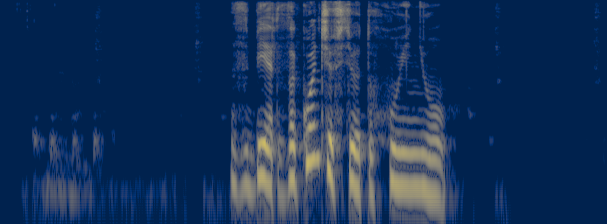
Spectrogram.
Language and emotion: Russian, angry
